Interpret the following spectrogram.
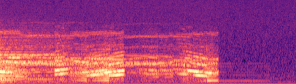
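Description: Near silence: the faint, fading tail of the song's last notes, a few tones gliding up and down, which cuts off abruptly a little after three seconds in.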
